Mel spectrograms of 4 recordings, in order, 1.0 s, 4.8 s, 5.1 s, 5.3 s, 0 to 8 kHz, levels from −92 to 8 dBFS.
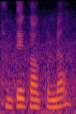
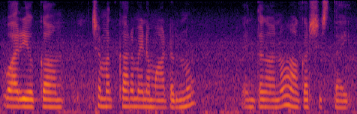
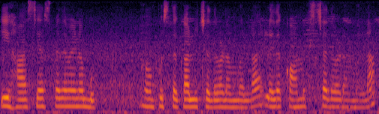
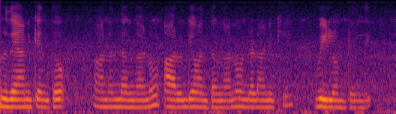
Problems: none marked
